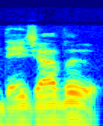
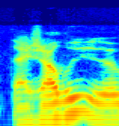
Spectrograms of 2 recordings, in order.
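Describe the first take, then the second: First: It is said with an American English pronunciation. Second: It is said with a French-style pronunciation. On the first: "we just say deja vu" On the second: "We don't say it like that"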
